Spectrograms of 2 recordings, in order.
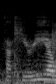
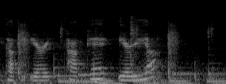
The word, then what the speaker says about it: Takeyria: character persona, which is Takiria, which is okay, now I keep saying Takiria when it is supposed to be Takeiria.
